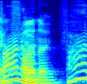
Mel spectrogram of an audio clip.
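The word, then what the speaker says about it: whānau: Sorry, I don't want to butcher the pronunciation. Fano. Beautiful. Is that how you say it? It's Māori. Yeah. Fano.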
